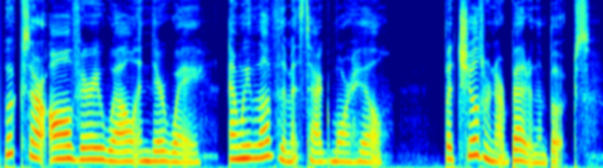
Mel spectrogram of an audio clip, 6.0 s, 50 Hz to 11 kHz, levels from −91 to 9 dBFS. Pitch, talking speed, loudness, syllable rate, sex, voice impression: 210 Hz, 210 wpm, -17 LUFS, 5.6 syllables/s, female, very feminine, slightly young, slightly adult-like, very thin, tensed, slightly powerful, bright, very hard, very clear, fluent, slightly raspy, cute, slightly cool, intellectual, very refreshing, very sincere, slightly calm, friendly, reassuring, very unique, elegant, slightly wild, sweet, lively, slightly kind, strict, slightly intense, slightly sharp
